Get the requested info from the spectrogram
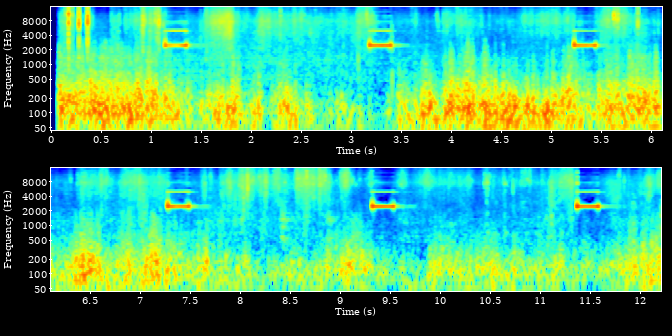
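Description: Electronic beeper collar on a running hunting dog, giving a short, high beep about every two seconds, six beeps in all. The steady spacing is typical of a beeper's run mode, which tells the handler the dog is on the move.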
